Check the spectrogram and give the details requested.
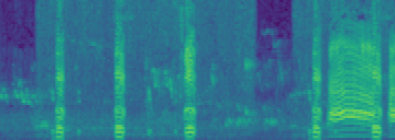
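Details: Female Northern Shoveler calling with three short, evenly spaced nasal quacks, then a brief quack and a longer, drawn-out buzzy honking note near the end.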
